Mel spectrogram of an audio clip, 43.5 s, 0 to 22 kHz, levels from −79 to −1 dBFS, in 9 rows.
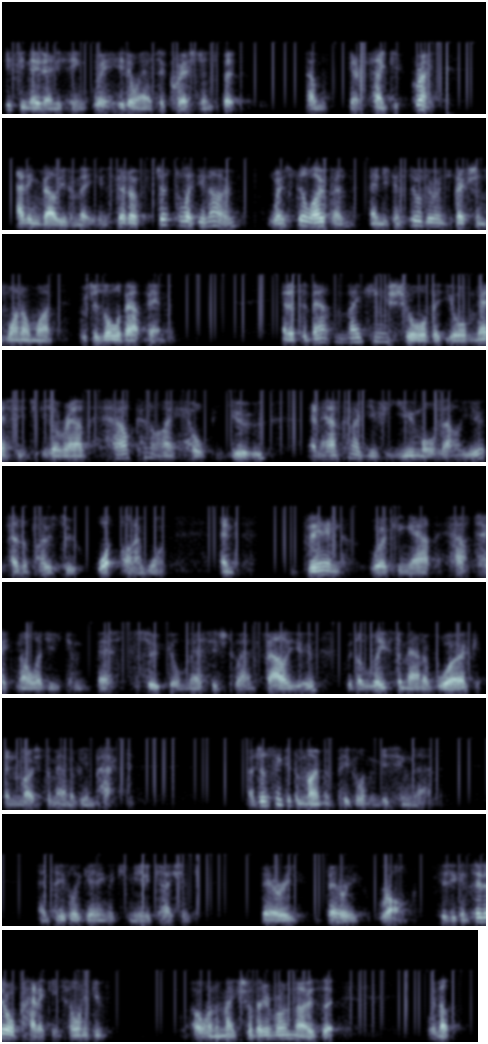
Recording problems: phone-call audio; nothing above 3.5 kHz
garbled, watery; slightly
crackle, like an old record; noticeable; 15 dB below the speech

